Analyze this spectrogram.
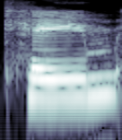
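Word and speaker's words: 亀: The first symbol he wears is pronounced Kame and means turtle.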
